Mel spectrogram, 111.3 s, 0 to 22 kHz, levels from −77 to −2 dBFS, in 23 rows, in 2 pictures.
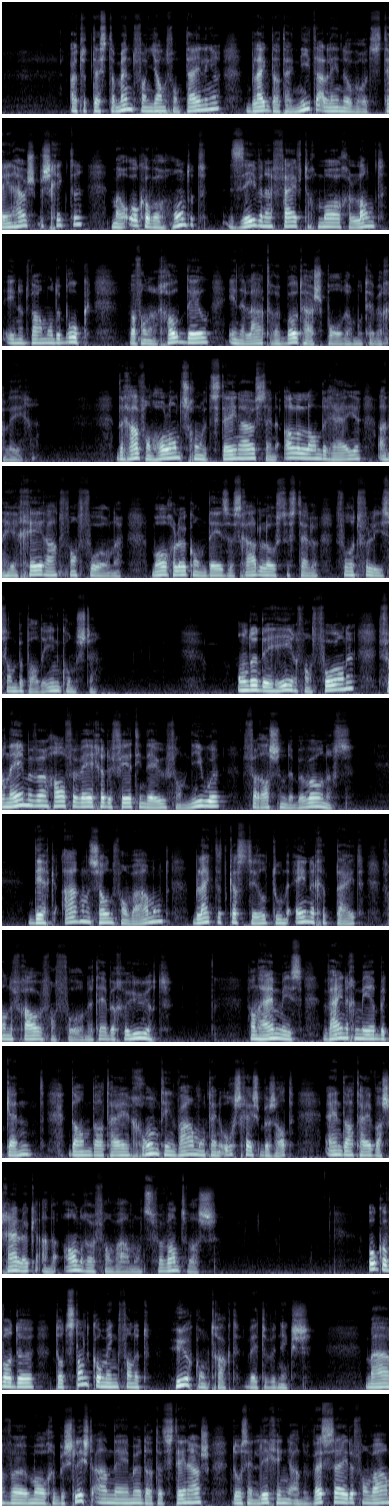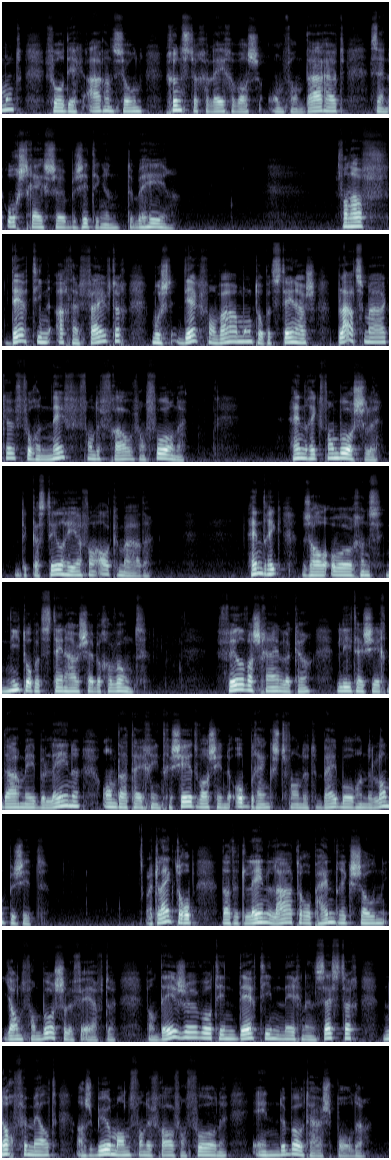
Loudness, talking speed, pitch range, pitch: -22 LUFS, 130 wpm, 110-150 Hz, 125 Hz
